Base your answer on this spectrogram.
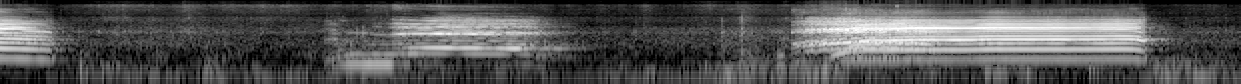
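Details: Lambs, twin sisters, at a Hokkaido sheep farm near Ishikari, Japan, calling with three bleats: a short one, a medium rising-falling one, then a long, loud, strained bleat lasting almost two seconds.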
